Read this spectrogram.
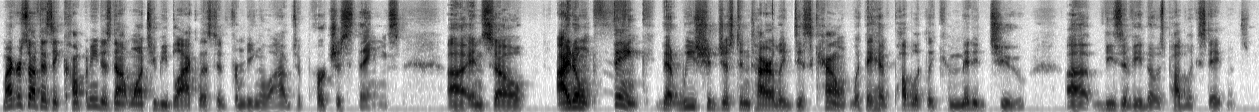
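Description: A man's voice: mid-range voice, lively intonation. A man hosting live legal commentary, reading points aloud and reacting off the cuff in an analytical, lawyerly way. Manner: analytical, measured hedging, lawyerly vocabulary.

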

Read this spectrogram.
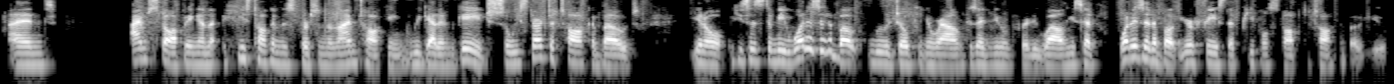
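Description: A woman's voice: deep voice, brisk, gravelly, slightly rough. A woman from Trinidad and Tobago hosting a conversational interview podcast, thinking aloud in a wordy, reflective way.

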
